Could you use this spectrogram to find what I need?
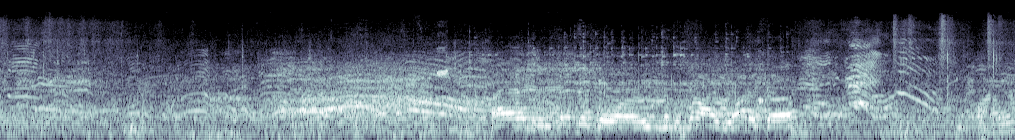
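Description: A crowd cheers and shouts in outdoor stands.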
